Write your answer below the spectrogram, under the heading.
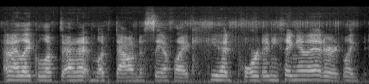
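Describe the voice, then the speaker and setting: A woman's voice: mid-range voice, flat delivery, a little fast, a bit bright, poor audio. Woman, thirties, sleepy, rambling with lots of fillers, casual home vlog, tablet mic. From Wisconsin. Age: 30s. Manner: rambling, chatty, many fillers. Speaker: vlogger. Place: small home room indoors. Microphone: tablet camera at close range.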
